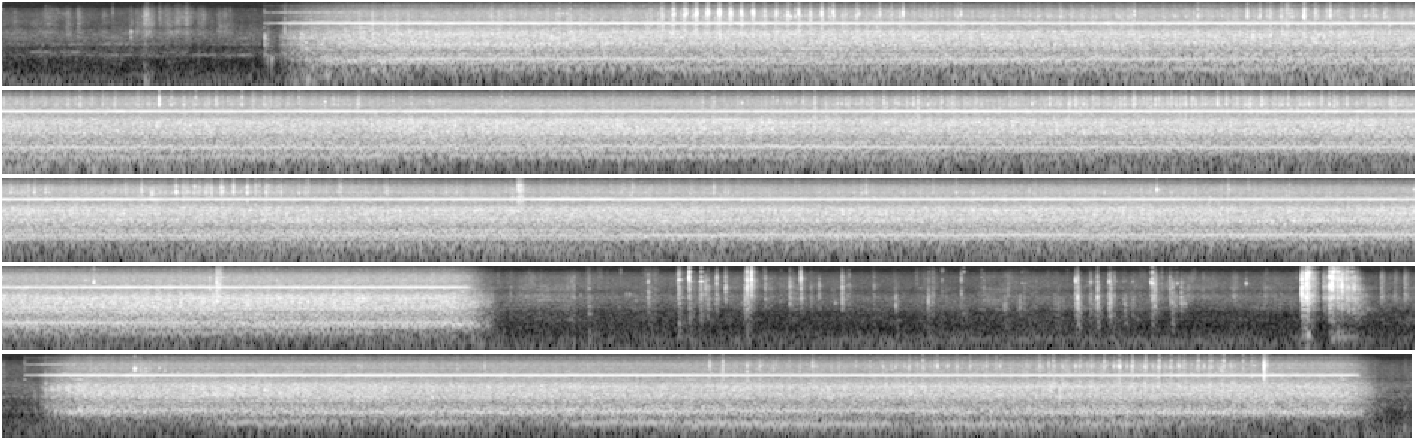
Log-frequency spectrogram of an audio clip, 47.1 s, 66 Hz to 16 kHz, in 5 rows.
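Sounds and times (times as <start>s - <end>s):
lathe motor humming and whining: 1.8s - 31.6s, 37.9s - 46.9s.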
